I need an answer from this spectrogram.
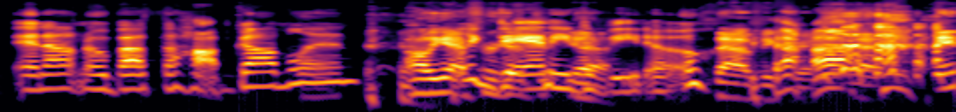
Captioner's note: laughs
